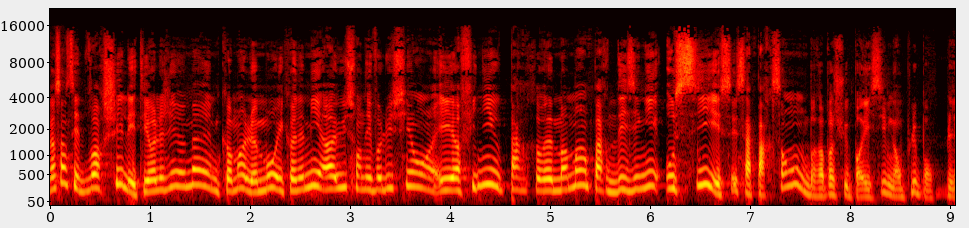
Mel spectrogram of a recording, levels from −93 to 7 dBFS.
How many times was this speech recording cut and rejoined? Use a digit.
0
